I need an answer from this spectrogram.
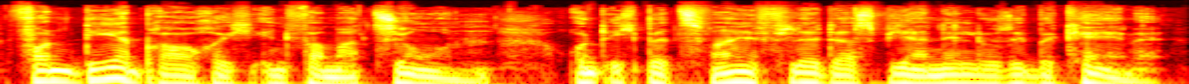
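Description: A man's voice: sits low, animated, normal speed, warm tone, slightly rough. A man reading an audiobook and voicing a middle-aged police commissioner who speaks curtly and insistently. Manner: curt, insistent. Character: middle-aged male police commissioner, brusque then pleading.

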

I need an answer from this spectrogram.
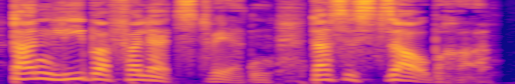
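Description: A man's voice: mid-range voice, animated, unhurried, breathy edge, dry recording, studio quality. A man voicing a frightened, dramatic female stage star who speaks in agitated, theatrical outbursts. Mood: disgusted.

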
